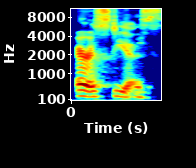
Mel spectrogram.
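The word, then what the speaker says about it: Aristaeus: So, it's spelled A R I S T A U S, but it's pronounced Estas. Aristas.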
